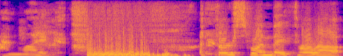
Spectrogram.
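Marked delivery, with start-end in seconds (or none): 0.6-2.1 long, noisy breath out; big acted sigh of dread; long exhale. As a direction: blow out a daunted sigh. Retells reaction to the challenge.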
